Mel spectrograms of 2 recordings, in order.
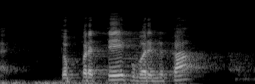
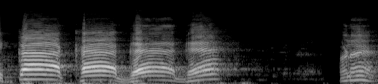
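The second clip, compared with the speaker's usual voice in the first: loud recitation; 6 dB louder, much slower than usual. Shown as a demonstration. Teacher loudly reciting letters to class. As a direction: call out क, ख, ग, घ loudly, one by one.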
